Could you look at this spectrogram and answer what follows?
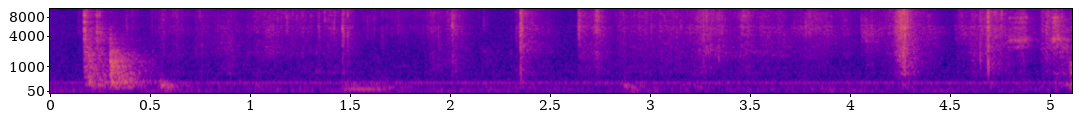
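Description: Cling film pulled from a roll and cut for wrapping beef wellington in a kitchen, a few crinkly rustles and sharp snaps spread across the moment, moderately close and quiet.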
